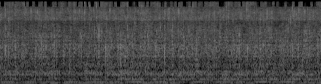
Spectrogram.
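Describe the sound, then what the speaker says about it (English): Shrimp frying in a pan, a steady, even sizzle that hisses without a break throughout, close and moderately loud, with no talking. "I'm going to fry these for like a few minutes to get them"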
